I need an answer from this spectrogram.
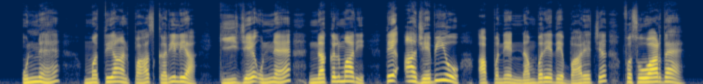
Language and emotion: Dogri, disgusted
